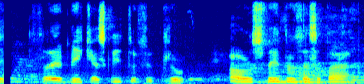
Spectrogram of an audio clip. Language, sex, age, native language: Icelandic, female, 13, Icelandic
